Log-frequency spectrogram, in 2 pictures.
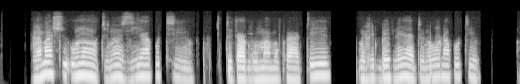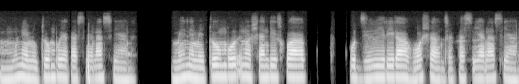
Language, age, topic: Ndau, 25-35, health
